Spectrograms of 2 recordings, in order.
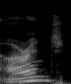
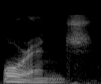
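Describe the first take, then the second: First: The first vowel is an open 'ah' sound. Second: The first vowel is a rounded 'oh' sound. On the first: "دو تا تلفظ وجود داره. یه جاهایی میگن آرنج" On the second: "یه جاهایی میگن اورنج ... این تلفظ هم هست"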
